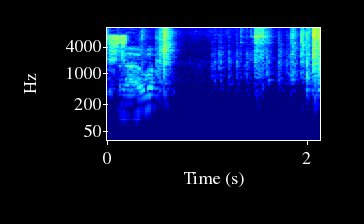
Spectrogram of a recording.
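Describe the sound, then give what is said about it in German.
Coins tossed into a cash box give a few bright, metallic clinks and jingles in short bursts, following a brief voice sound at the start. “Dann werfen wir doch mal ein bisschen Geld hier in die Kasse.”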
